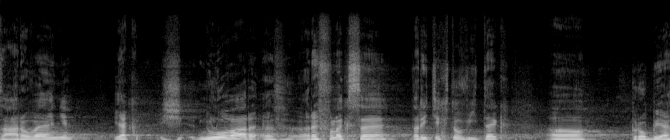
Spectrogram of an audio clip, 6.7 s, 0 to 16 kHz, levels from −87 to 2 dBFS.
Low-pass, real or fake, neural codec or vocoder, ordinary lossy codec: 14.4 kHz; real; none; AAC, 96 kbps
